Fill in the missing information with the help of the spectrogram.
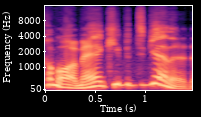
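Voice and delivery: one hardened man urging another to hold it in; mock comforting a crying friend; tough guy consoling. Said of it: "It's like".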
